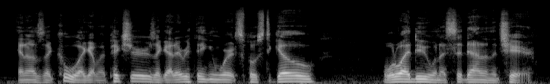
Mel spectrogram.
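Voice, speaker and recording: The recording is very clean, with a silent background. A man speaks very fast at a medium pitch. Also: fairly even intonation. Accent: Southern US. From Oklahoma. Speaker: assistant principal. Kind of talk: casual interview.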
